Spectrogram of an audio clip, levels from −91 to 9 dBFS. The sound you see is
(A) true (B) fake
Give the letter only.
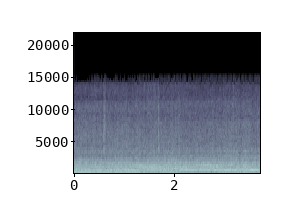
B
